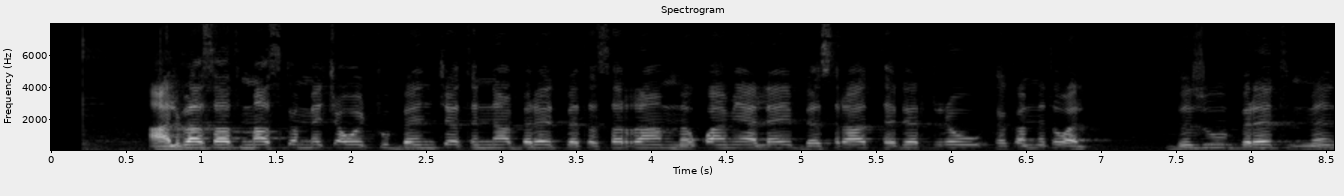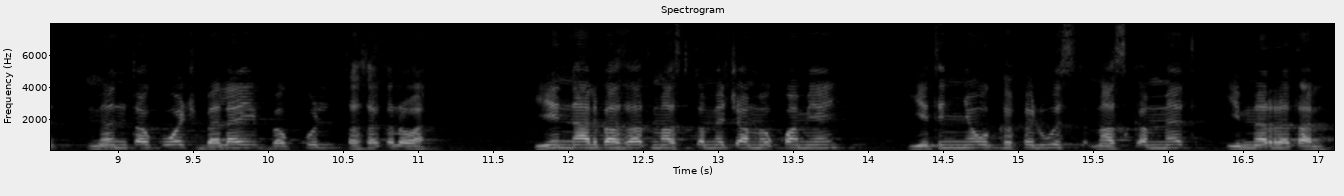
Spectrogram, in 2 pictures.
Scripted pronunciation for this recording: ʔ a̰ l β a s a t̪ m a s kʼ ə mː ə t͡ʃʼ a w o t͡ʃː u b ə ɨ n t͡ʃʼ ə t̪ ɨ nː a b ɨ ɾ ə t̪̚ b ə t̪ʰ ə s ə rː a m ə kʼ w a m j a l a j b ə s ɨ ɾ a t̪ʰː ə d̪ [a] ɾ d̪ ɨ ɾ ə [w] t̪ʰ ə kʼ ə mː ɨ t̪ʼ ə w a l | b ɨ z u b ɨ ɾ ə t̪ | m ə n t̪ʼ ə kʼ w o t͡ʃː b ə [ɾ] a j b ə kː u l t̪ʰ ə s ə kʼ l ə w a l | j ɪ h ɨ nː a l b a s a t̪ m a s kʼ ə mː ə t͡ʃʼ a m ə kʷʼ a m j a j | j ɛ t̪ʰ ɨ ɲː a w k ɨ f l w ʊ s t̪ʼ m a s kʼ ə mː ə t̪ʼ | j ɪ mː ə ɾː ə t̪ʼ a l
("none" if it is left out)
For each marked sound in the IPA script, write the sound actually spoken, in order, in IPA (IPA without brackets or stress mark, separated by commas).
ə, w, l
